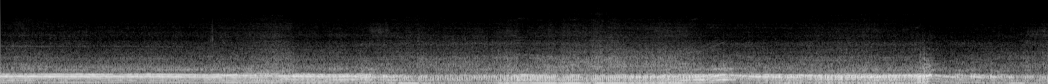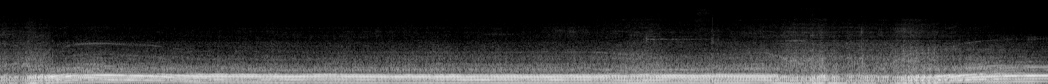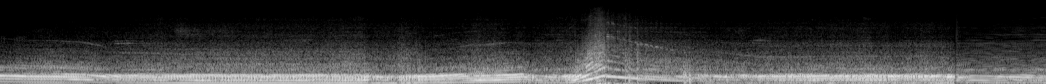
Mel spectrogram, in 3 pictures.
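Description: Kawasaki Ninja H2's supercharged inline-four engine, heard from the rider's seat, revved again and again. Its pitch rises and falls every few seconds between steadier stretches.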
